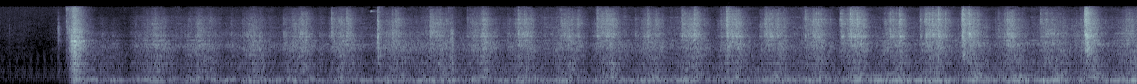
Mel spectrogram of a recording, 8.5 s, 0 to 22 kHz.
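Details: Willys with a 6-volt system at -8°F, full choke, throttle slightly open: a slow, steady starter chug of about three beats a second that picks up slightly but never catches; cold cranking with no start, and it was eventually flooded.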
